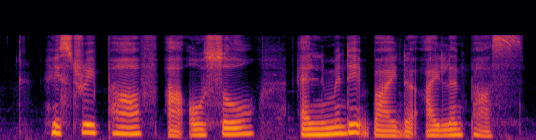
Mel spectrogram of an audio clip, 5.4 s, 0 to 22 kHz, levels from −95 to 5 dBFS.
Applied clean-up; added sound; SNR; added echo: none; none; none; none.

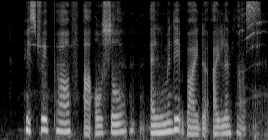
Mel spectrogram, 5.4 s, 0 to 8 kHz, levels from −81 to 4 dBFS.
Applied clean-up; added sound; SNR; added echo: neural separator model SepFormer DNS4.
